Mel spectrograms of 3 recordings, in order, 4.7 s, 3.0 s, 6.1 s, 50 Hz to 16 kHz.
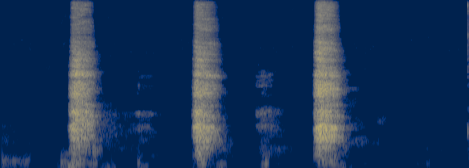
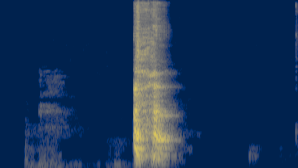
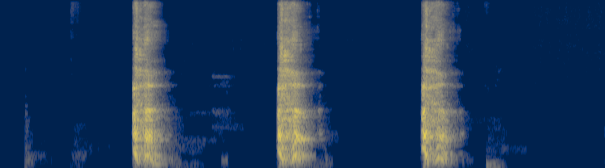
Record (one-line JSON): {"exhalation_length": "4.7 s", "exhalation_amplitude": 17905, "exhalation_signal_mean_std_ratio": 0.3, "cough_length": "3.0 s", "cough_amplitude": 32768, "cough_signal_mean_std_ratio": 0.25, "three_cough_length": "6.1 s", "three_cough_amplitude": 32768, "three_cough_signal_mean_std_ratio": 0.28, "survey_phase": "beta (2021-08-13 to 2022-03-07)", "age": "45-64", "gender": "Male", "wearing_mask": "No", "symptom_none": true, "smoker_status": "Never smoked", "respiratory_condition_asthma": false, "respiratory_condition_other": false, "recruitment_source": "REACT", "submission_delay": "0 days", "covid_test_result": "Negative", "covid_test_method": "RT-qPCR", "influenza_a_test_result": "Negative", "influenza_b_test_result": "Negative"}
